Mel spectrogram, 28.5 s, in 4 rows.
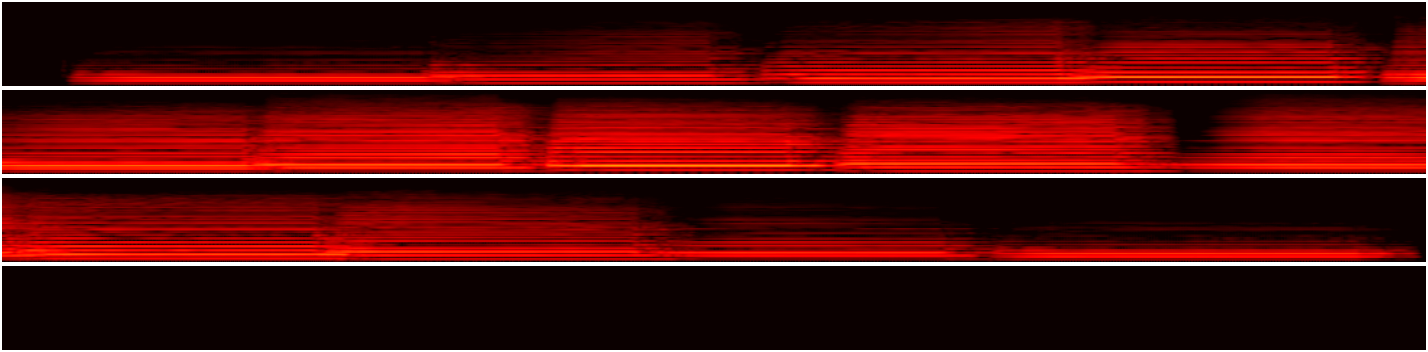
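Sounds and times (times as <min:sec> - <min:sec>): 
horn: 0:00.4 - 0:21.3.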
